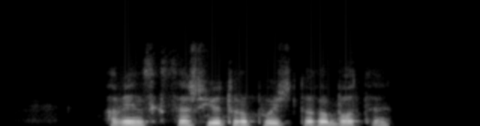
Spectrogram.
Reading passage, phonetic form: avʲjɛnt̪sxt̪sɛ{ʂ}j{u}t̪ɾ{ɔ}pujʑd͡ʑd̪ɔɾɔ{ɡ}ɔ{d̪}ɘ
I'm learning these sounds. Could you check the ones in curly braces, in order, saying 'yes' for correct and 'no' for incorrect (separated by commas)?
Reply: yes, yes, yes, no, no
